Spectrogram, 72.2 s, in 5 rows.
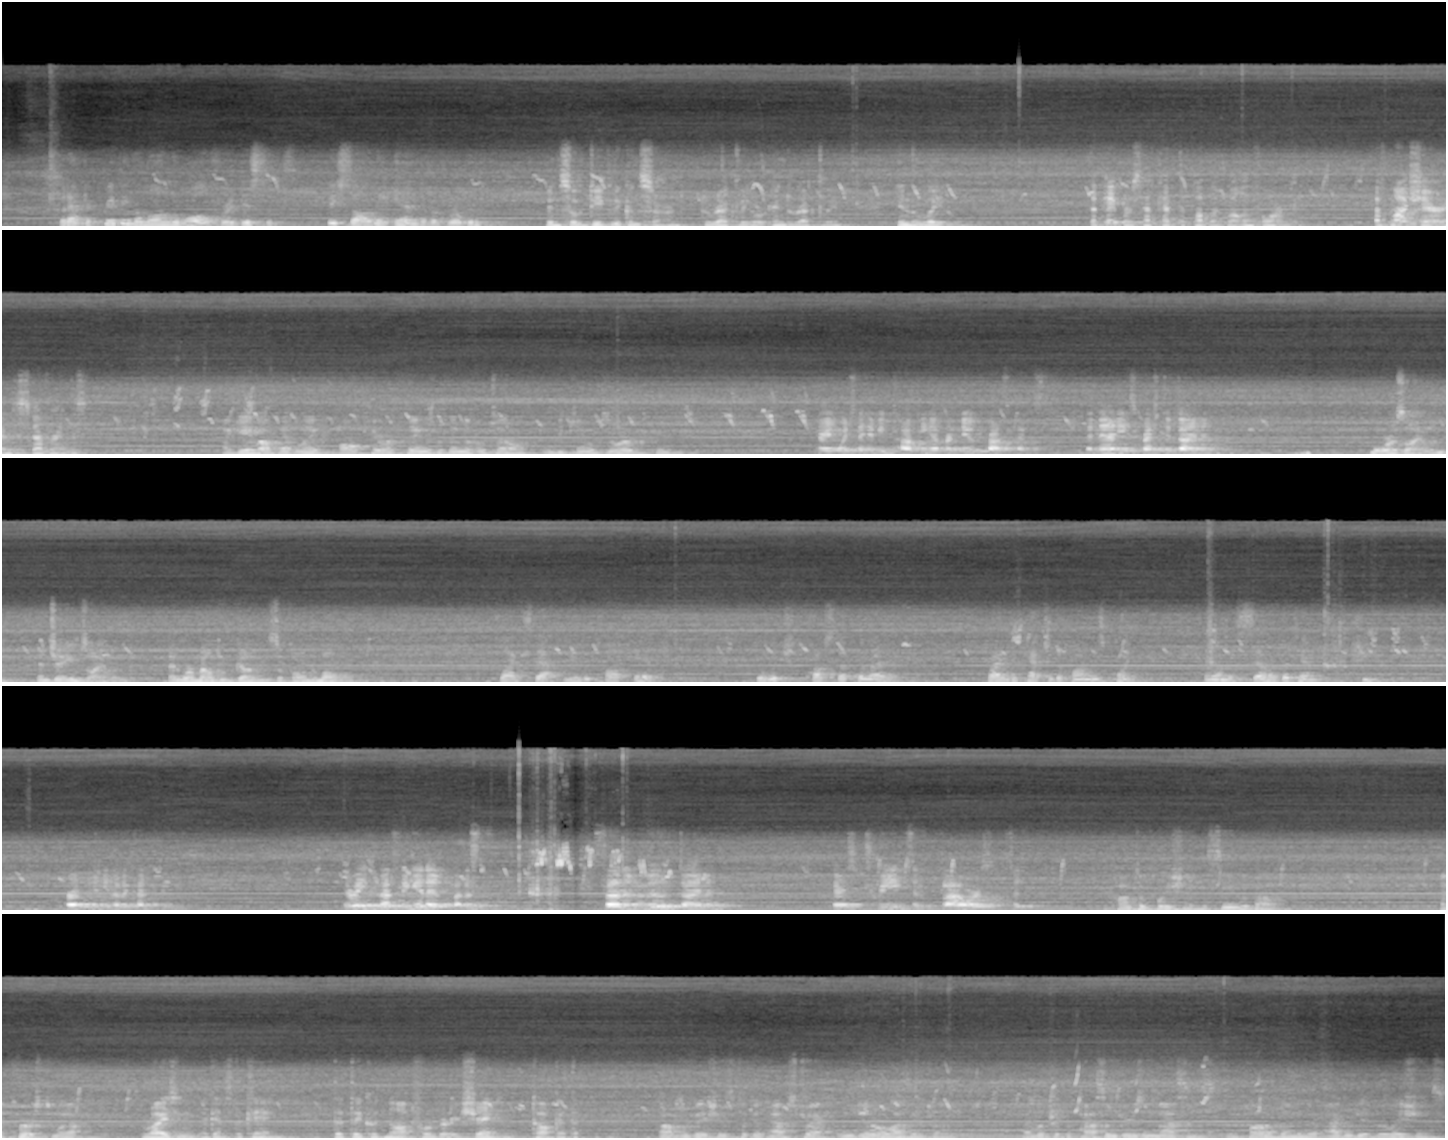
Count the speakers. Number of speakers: six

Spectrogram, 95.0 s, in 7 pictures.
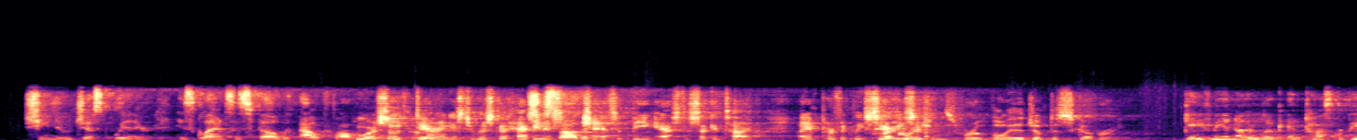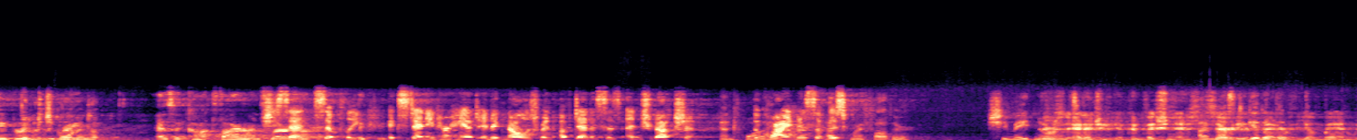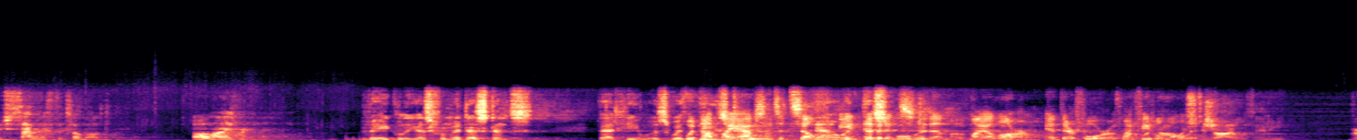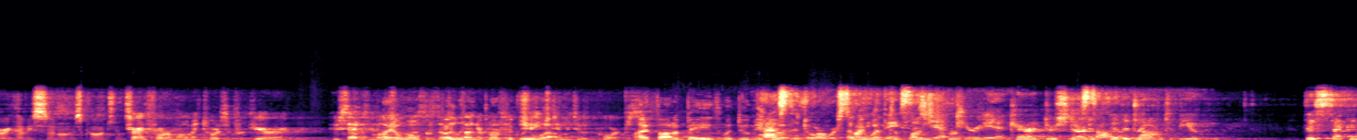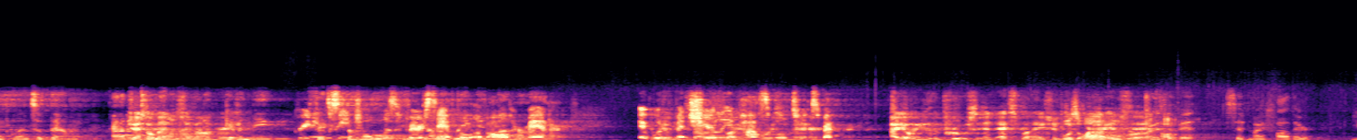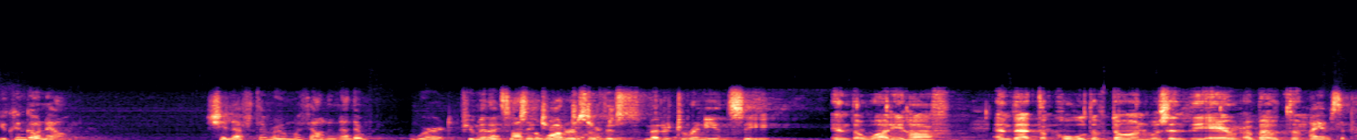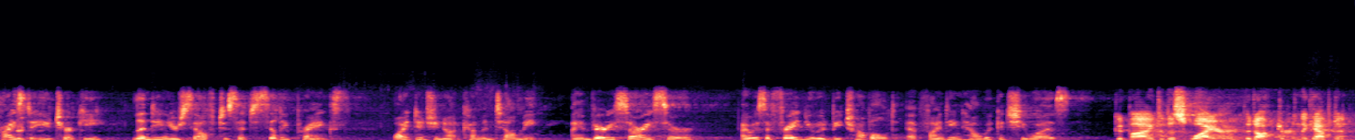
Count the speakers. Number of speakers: ten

